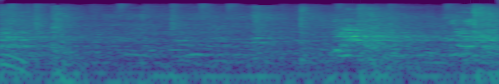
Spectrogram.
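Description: Gloved punches landing on focus mitts, a few sharp slaps, with music playing underneath and a short vocal sound at the start.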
